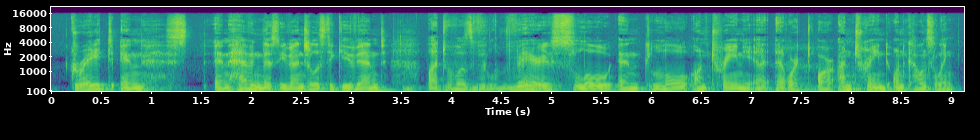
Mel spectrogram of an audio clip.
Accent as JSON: {"language": "English", "region": "central Kazakhstan", "country": "Kazakhstan", "tie": "born or raised there", "moved": "yes", "said": "I was born in the Soviet Union, a radical um, anti Christian society, and it was a rather difficult time to even be around because my parents grew their family in a place of deportation in central Kazakhstan"}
